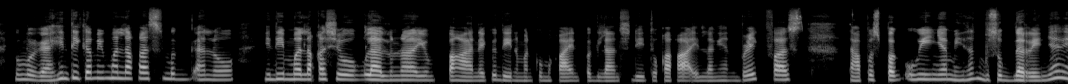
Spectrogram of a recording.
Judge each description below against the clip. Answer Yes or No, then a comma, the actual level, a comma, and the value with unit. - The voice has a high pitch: Yes, high, 210 Hz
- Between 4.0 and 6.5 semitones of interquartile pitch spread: Yes, average, 4.3 semitones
